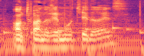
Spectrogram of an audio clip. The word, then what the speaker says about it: Antoine Remond-Tiedrez: Would you mind saying it yourself, just so that I can hear the French pronunciation again? – Sure. Antoine Remond-Tiedrez.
